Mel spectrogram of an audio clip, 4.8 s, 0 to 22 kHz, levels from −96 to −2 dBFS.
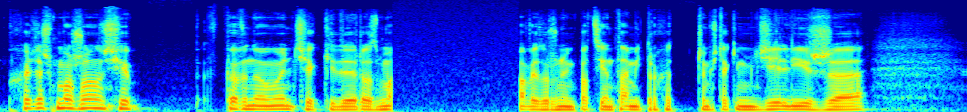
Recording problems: audio freezing; at 2 s for 0.5 s

